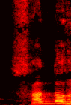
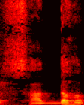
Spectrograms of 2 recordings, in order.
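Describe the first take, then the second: First: "ਸਾਧੋ" run together as saadoh; mispronunciation demo. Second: "ਸਾਧੋ" with a dadda d, then a separate ho; correct pronunciation. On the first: Teacher warning against a wrong form, "ਸਾਧੋ" as saadoh. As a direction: squash "ਸਾਧੋ" into two syllables, saa-doh. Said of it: "ਨਹੀਂ ਕਹਿਣਾ ਹੈ". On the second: Teacher giving the right form, "ਸਾਧੋ" as saad-a-ho. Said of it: "ਦੱਦੇ ਨਾਲ ਉਚਾਰਨ ਕਰਨਾ ਹੈ". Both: Shown as a demonstration.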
